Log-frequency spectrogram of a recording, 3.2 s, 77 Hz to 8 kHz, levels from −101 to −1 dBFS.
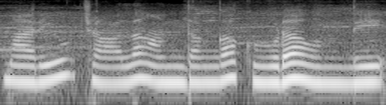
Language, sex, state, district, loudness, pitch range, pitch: Telugu, female, Andhra Pradesh, Sri Satya Sai, -16 LUFS, 215-235 Hz, 215 Hz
